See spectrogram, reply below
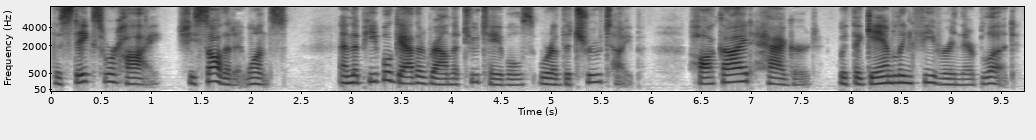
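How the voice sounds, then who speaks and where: A woman's voice: fairly low pitch, moderate pace. A woman narrating a novel as an audiobook in a scripted storytelling style.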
